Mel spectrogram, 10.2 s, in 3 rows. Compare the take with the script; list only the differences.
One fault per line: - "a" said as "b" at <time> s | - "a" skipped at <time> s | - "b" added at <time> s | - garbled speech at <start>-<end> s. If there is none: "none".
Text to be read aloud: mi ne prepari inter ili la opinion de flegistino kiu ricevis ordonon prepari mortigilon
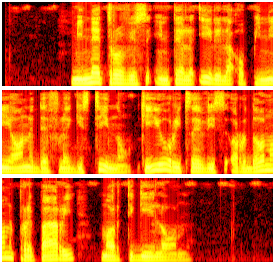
- "prepari" said as "trovis" at 1.4 s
